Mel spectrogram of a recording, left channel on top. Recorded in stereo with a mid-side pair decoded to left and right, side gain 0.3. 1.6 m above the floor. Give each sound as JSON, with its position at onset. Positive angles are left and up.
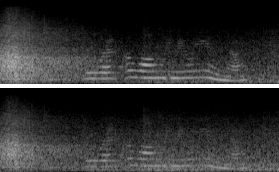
{"t": 0.8, "sound": "a woman speaking", "azimuth_deg": 65, "distance_m": 3.0}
